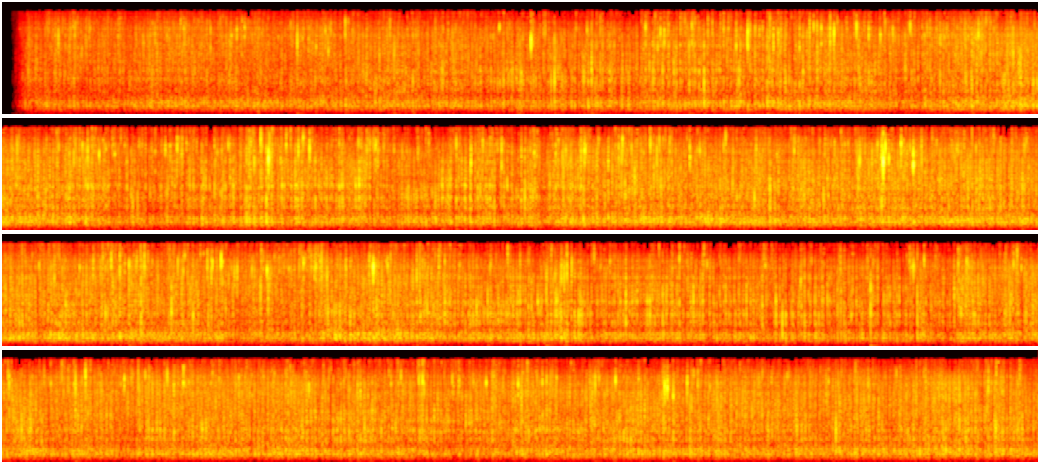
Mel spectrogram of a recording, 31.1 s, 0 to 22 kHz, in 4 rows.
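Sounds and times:
splatty raindrops on raincoat: 0.1 - 31.0.

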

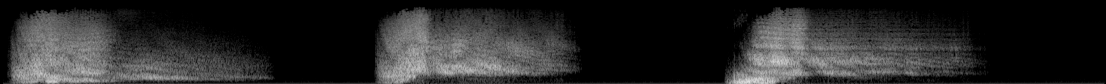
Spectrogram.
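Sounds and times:
flaming debris flyby: 0.1 - 2.7, 3.8 - 5.8, 7.3 - 9.9.

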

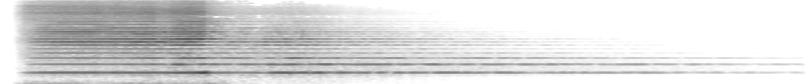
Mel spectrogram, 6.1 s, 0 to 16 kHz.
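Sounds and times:
harmonica playing: 0.2 - 4.2.

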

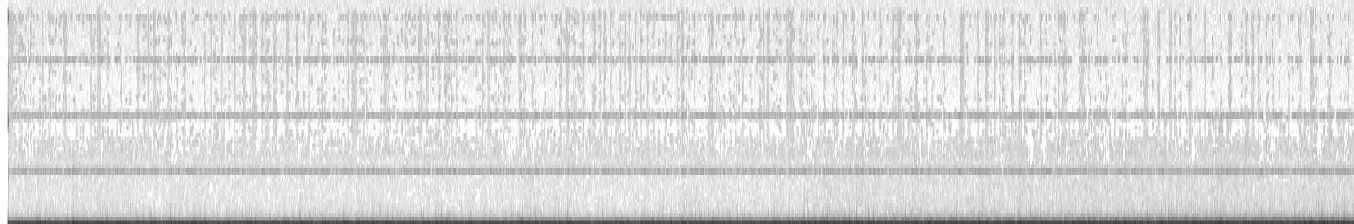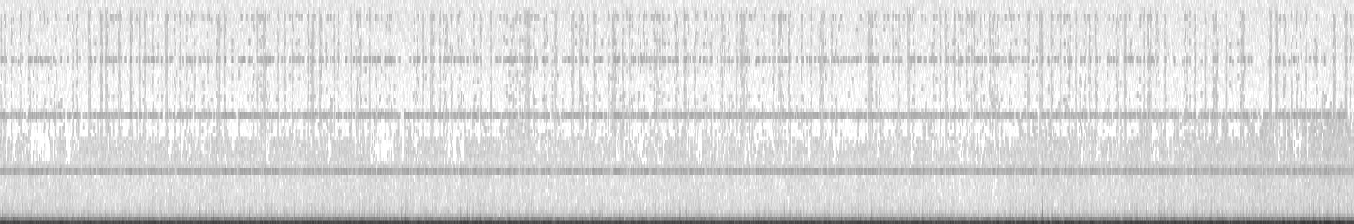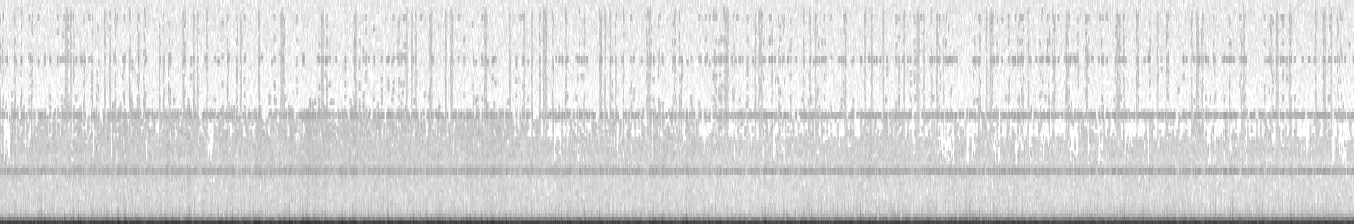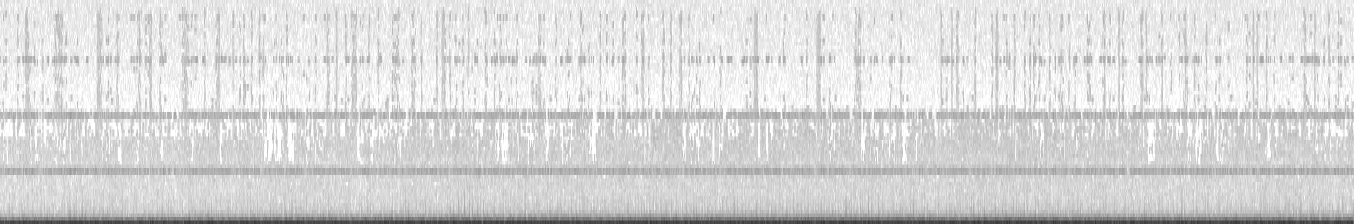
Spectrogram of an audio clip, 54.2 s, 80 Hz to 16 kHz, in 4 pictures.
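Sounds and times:
low frequency earthquake rumble: 0.0 - 54.1.

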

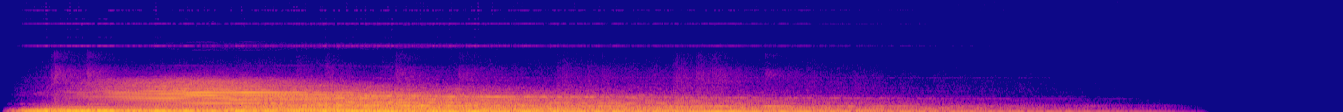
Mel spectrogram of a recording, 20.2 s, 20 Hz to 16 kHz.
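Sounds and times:
eerie low distorted music: 0.2 - 16.0.

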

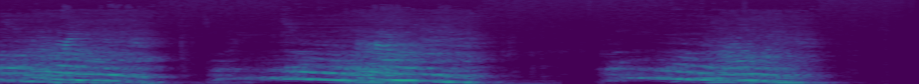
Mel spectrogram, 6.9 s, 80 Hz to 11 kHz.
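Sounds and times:
lion roaring with low moaning calls: 0.1 - 3.7, 4.6 - 6.2.

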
